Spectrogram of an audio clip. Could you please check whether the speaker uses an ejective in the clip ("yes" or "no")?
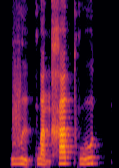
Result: no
